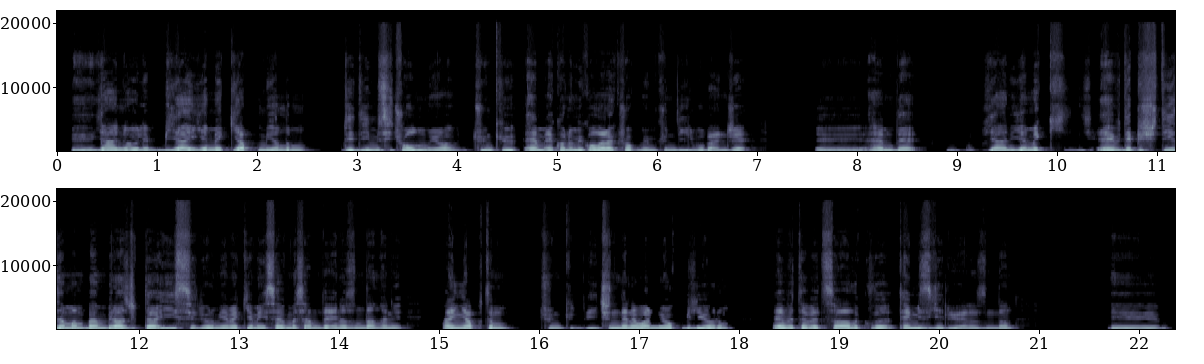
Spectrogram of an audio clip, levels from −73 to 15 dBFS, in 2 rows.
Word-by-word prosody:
Iıı, 190 +1 -3
yani, 225 +3 +2
öyle 220 -5 -1
1 200 +6 0
ay 240 -2 +4
yemek 225 0 +2
yapmayalım 205 -2 +1 0.3
dediğimiz 180 +2 +1
hiç 170 +1 -6
olmuyor. 165 -2 +1
Çünkü 175 +2 -1
hem 180 +1 +2
ekonomik 170 +1 +1
olarak 150 -1 +5
çok 145 -1 0
mümkün 145 0 -5
değil 145 -1 -5
bu 135 0 -2
bence, 145 +9 -3 0.7
ııı, 80 0 -8
hem 180 +2 0
de 190 0 -2 0.2
m 165 - -13
m 150 - -16 0.3
yani, 185 0 0
yemek 225 +3 0 0.3
evde 190 +4 +2
piştiği 200 +2 -3
zaman 195 -2 +2
ben 185 +1 +3
birazcık 180 -3 +3
daha 175 -1 +5
iyi 165 +1 0
hissediyorum. 145 -4 -1
Yemek 145 +2 0
yemeyi 145 -1 0
sevmesem 150 -1 0
de 150 - +3
en 145 0 -2
azından, 145 0 -1
hani, 140 -1 -5 0.4
ben 155 - +4
yaptım. 145 +1 +1 0.3
Çünkü 145 -3 -8
i 160 +2 -10
içinde 160 0 +1
ne 155 0 +4
var, 150 -1 +4
ne 145 0 0
yok, 150 0 +1
biliyorum. 145 +1 +1 0.4
Evet, 210 0 +3
evet, 155 - +2
sağlıklı, 155 -3 +1
temiz 175 -4 +1
geliyor 125 -2 -3
en 120 - -5
azından. 125 +6 -6 0.9
Eee, 150 -1 -4
160 Hz, 160 wpm, -20 LUFS, 145-190 Hz, 0.9 s, olarak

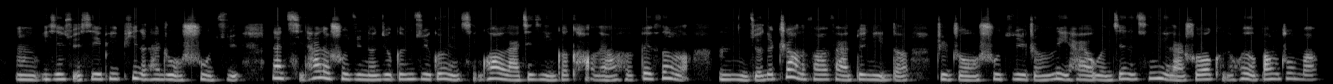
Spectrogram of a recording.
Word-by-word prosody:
嗯， 215 -2 -1
一 235 - -2
些 235 +1 +1
学 220 -3 -1
习 240 +3 +1
APP 255 +3 -1
的 230 -4 0
它 225 - -4
这 225 0 0
种 205 -2 +1
数 215 +1 +4
据。 200 0 -5 0.3
那 285 -1 +5
其 275 - -1
他 300 +1 +3
的 285 -3 +3
数 255 -3 +4
据 230 0 -3
呢， 215 -1 +1
就 225 +1 0
根 240 0 0
据 240 -1 -1
个 250 +2 0
人 220 -4 0
情 215 -1 -3
况 265 -2 +5
来 200 -2 +2
进 225 +2 +1
行 220 -1 -3
一 195 - -1
个 215 +1 -3
考 - - 0
量 200 0 -1
和 215 -2 -7
备 255 +5 0
份 275 +4 0
了。 225 -5 -1 0.3
嗯， 225 0 -1
你 200 -3 -1
觉 195 +1 -1
得 230 +2 0
这 245 +9 +3
样 320 -6 +6
的 - - 0
方 230 -1 -1
法 210 -3 +1
对 230 +2 0
你 215 -2 0
的 200 -1 -4 0.2
这 230 - 0
种 200 -2 -1
数 235 +3 +2
据 230 0 -3
整 205 +1 -3
理， 240 -3 +1
还 220 +1 -3
有 205 - +2
文 200 -1 -1
件 250 +3 0
的 235 - -2
清 275 +3 -2
理 255 -5 +1
来 190 -2 0
说， 230 +2 +2
可 - - -8
能 215 - -7
会 255 +2 -2
有 210 -3 +1
帮 245 +2 +1
助 265 -2 -3
吗？ 220 -1 -4
225 Hz, 330 characters per minute, -26 LUFS, 210-240 Hz, 0.3 s, 样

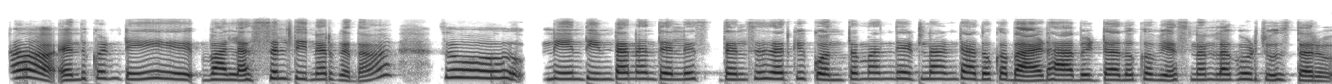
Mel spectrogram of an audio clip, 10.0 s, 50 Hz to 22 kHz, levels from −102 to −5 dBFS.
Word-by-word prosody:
ఆ! - - +6 0.3
ఎందుకంటే, 305 +2 -3 0.6
వాళ్ళస్సలు 260 +5 +2
తినరు 275 -1 0
గదా! 210 0 -1 0.6
సో, 360 - -1 0.8
నేను 285 0 0
తింటానని 295 +1 +1
తెలిస్ 280 +2 -1 0.2
తెలిసేసరికి 295 +3 -1
కొంతమందెట్లా 290 +3 -1
అంటే, 285 +2 -1
అదొక 275 0 -1
బ్యాడ్ 220 +3 +5
హాబిట్, 245 0 +1
అదొక 245 +2 -2
వ్యసనంలా 255 +2 0
గూడా 275 -1 -1
చూస్తారు. 225 -5 0
275 Hz, 115 wpm, -23 LUFS, 250-295 Hz, 0.8 s, ఆ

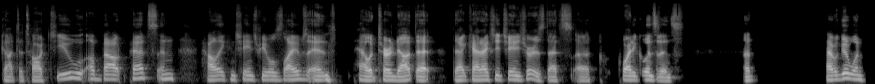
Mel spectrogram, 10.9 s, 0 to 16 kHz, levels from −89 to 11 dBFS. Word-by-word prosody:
got 110 -3 -6
to 110 - -8
talk 110 0 -3
to - - -10
you 185 +2 -1
about 155 -2 0
pets 190 +2 -2
and, 165 +1 -5 0.3
how 130 +1 0
they 140 0 -3
can 135 +1 -9
change 135 0 -5
people's 135 -3 -4
lives 145 0 0
and 130 -1 0 0.2
how 125 -3 +1
it - - 0
turned 130 -1 +6
out 120 +1 +5
that, 115 -2 +4 0.2
that 125 0 0
cat 130 0 +5
actually 135 +2 +3
changed 135 -1 0
yours. 110 -6 -1
That's, 115 0 -4
uh, 110 -1 -4 0.3
quite 130 -1 +4
a - - -2
coincidence. 115 -6 -1 0.8
Uh 120 - +1 0.9
Have 135 0 +6
a - - 0
good 180 +4 +4
one. 150 -6 -1
130 Hz, 190 wpm, -26 LUFS, 120-145 Hz, 0.9 s, turned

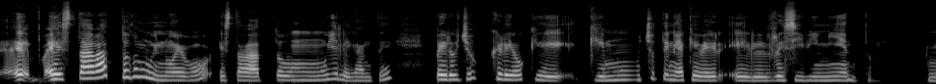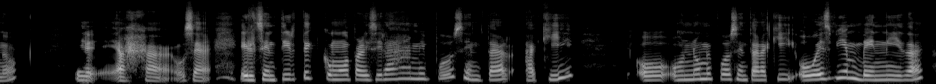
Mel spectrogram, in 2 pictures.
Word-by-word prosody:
eh, - - +9 0.2
estaba 280 +6 +9
todo 330 +2 -1
muy 305 -9 -1
nuevo, 195 0 -4
estaba 190 -1 +2
todo 200 -1 -3
muy 195 +4 -5
elegante, 185 - -7 0.4
pero 225 -1 +5
yo 250 +6 -3
creo 225 -3 +1
que 185 -4 -3
que 190 -2 -4
mucho 215 +5 -6
tenía 215 -6 -1
que 205 0 -2
ver 185 0 -1
el 175 -1 -3
recibimiento, 185 -1 -1 0.5
¿no?, 170 - -8 0.6
eh, - - 0 0.2
ajá, - - +1
o - - -8
sea, - - +4 0.3
el 205 -1 +4
sentirte 230 +7 0
como 220 0 -1
pareciera: 225 +4 -2
"Ah, - - -6
¿me 255 -1 -5
puedo 245 - -8
sentar 215 - -1
aquí, 300 - -3 0.6
o 195 +1 -2
o 205 - -4
no 225 +2 -2
me 250 0 -1
puedo 235 -2 -3
sentar 210 -3 0
aquí?", 235 +3 -6
o, 205 +3 +3
¿es 255 +4 +3
bienvenida 215 -5 0
215 Hz, 140 wpm, -27 LUFS, 195-245 Hz, 0.6 s, eh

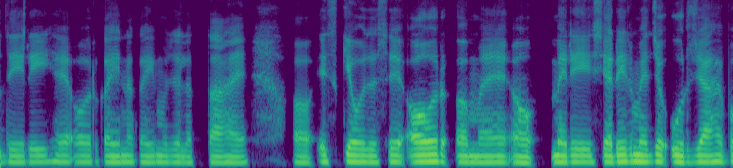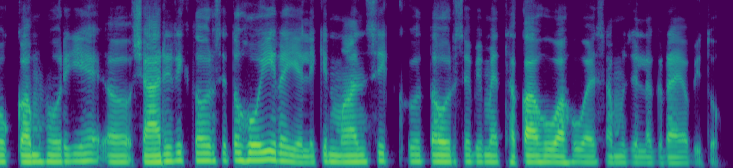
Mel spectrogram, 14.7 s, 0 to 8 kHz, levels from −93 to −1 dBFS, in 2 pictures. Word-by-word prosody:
दे 110 0 -3
रही 115 0 -2
है 115 -1 -3
और 110 0 -4
कहीं 110 -1 0
न 110 0 -2
कहीं 110 -1 -4
मुझे 110 -1 -3
लगता 105 0 -4
है 105 -1 -2 0.5
अ, 105 0 -2
इसकी 120 +1 -2
वजह 115 -1 +2
से 115 +1 -1
और 120 +1 +4
अ, 110 - +1
मैं 110 0 0
अ, 105 -2 +1 0.2
मेरे 115 0 +2
शरीर 115 +1 +3
में 120 -1 +4
जो 120 -2 +1
ऊर्जा 115 0 +2
है, 120 - +1
वो 115 +2 -1
कम 115 -1 +5
हो 120 -1 +2
रही 120 +1 -2
है 130 0 -1
अ, 115 -1 -1
शारीरिक 125 +4 +3
तौर 135 0 +2
से 135 - -7
तो 140 +1 0
हो 140 +1 +5
ही 150 +1 +5
रही 130 -4 +1
है, 110 - 0
लेकिन 110 +4 -4
मानसिक 120 +2 -1
तौर 120 -1 +3
से 120 0 -6
भी 115 0 -5
मैं 115 -1 -1
थका 110 +2 +3
हुआ 110 -1 +3
हूँ 110 -1 -3
ऐसा 105 0 -7
मुझे 105 0 -6
लग 100 0 -9
रहा 100 - 0
है 95 - -3
अभी 95 - -14
तो। - - -15
115 Hz, 220 wpm, -24 LUFS, 110-120 Hz, 0.5 s, कम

